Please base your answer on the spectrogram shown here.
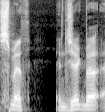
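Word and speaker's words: Smith-Njigba: Jackson Smith and Jigba at uh, wide receiver. I don't think I pronounced that. Correctly. No, that's right.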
